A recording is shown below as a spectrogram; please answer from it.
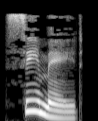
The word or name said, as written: sea-maid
